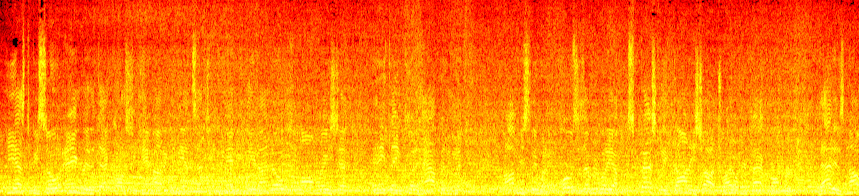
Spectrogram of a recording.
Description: A man talks about a race that is occurring, with the speeding cars also heard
